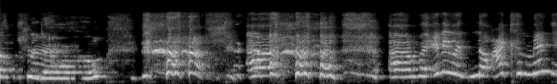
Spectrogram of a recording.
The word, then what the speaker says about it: Trudeau: So I commend fine behind Prime Minister Trudeau.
